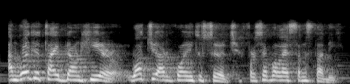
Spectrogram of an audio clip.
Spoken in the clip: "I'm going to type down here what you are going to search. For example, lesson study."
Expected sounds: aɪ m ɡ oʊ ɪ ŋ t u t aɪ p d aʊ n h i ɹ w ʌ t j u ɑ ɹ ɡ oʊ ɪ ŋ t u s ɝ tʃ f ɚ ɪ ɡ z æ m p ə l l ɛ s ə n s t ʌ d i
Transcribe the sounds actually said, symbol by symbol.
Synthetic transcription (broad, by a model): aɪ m ɡ oʊ ɪ ŋ t u t aɪ p d aʊ n h i ɹ w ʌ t j u ɑ ɹ ɡ oʊ ɪ ŋ t u s ɝ tʃ f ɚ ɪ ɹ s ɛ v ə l l ɛ s ə n s t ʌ d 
